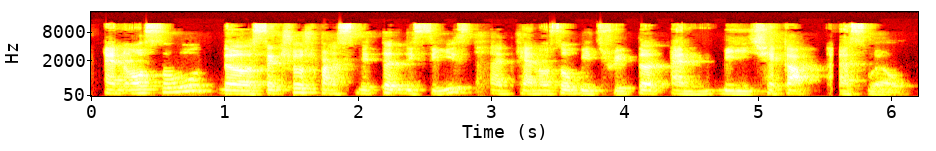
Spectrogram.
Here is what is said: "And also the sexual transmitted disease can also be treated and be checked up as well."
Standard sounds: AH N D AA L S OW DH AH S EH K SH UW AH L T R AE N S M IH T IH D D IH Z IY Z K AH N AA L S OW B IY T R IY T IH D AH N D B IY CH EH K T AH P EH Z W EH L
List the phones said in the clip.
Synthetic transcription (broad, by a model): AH N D AA L S OW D AH S EH K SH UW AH L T R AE N S M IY T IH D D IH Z IY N K AH N AA L S OW B IY T R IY T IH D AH N B IY CH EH K AA P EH S W EH L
